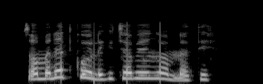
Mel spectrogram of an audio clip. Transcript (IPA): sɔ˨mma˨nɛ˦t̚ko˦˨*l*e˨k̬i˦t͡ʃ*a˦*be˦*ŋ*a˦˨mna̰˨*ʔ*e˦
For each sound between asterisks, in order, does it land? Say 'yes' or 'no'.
yes, yes, yes, no

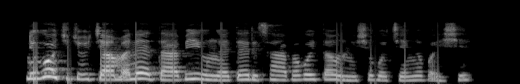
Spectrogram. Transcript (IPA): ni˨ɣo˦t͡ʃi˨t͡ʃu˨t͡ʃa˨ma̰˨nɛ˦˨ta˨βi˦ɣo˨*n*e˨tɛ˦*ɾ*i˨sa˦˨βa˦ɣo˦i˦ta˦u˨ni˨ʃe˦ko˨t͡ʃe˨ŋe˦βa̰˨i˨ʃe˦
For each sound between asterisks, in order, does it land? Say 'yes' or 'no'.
no, yes

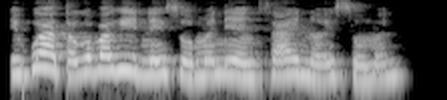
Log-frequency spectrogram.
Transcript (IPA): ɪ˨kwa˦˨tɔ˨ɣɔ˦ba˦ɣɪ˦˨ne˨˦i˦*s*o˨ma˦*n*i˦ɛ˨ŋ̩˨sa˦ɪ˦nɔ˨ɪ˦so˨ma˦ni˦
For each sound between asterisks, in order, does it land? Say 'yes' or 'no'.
yes, yes

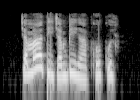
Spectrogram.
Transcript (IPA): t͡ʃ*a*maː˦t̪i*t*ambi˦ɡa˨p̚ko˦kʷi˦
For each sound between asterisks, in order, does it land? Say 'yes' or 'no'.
yes, no

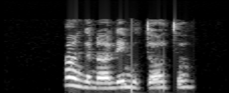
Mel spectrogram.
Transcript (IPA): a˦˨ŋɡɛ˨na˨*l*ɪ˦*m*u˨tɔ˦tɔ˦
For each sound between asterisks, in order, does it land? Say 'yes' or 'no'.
yes, yes

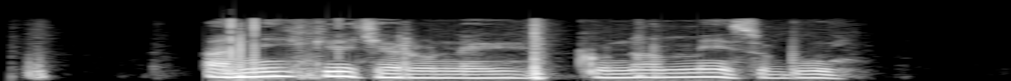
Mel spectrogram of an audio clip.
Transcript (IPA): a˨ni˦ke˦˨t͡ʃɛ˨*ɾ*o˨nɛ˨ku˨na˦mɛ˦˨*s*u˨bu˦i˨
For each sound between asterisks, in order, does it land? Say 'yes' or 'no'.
yes, yes

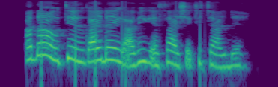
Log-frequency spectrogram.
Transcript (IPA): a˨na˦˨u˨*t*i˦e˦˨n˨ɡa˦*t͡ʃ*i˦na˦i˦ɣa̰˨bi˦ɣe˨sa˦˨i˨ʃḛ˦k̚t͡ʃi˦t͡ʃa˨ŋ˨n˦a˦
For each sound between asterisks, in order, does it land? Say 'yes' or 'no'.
yes, no

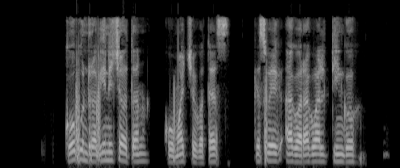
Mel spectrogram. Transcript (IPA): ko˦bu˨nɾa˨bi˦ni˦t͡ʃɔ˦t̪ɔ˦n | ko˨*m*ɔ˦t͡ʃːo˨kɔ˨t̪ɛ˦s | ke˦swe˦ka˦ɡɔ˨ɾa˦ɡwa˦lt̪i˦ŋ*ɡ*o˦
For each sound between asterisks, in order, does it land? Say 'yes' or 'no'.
yes, yes

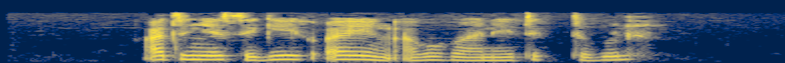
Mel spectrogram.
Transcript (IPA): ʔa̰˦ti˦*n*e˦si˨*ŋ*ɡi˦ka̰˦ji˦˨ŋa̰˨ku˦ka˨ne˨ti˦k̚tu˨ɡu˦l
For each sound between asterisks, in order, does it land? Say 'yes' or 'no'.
no, no

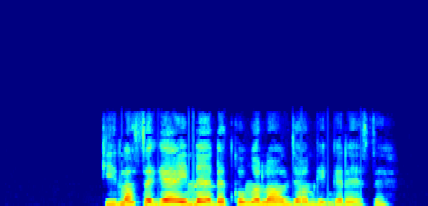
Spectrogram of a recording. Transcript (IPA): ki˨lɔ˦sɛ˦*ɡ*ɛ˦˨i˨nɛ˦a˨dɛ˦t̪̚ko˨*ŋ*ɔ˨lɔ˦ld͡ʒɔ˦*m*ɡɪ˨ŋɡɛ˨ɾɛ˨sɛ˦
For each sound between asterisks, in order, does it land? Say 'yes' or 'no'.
yes, yes, no

